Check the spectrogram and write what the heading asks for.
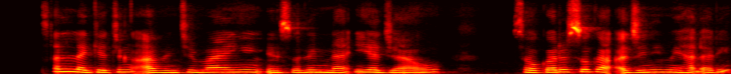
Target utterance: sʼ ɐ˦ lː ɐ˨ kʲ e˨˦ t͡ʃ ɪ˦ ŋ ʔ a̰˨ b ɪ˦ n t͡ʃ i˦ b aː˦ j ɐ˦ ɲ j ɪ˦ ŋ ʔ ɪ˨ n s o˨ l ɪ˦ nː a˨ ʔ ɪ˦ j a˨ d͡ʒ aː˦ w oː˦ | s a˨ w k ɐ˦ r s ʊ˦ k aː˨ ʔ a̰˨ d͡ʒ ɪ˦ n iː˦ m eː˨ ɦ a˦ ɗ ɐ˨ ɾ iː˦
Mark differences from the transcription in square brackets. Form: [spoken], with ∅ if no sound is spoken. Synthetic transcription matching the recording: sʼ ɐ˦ lː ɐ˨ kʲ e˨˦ t͡ʃ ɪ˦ ŋ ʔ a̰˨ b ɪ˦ n t͡ʃ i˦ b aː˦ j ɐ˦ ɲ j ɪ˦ ŋ ʔ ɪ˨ n s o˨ l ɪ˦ nː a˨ ʔ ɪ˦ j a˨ d͡ʒ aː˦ w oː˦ | s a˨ w k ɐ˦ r s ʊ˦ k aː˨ ʔ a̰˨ d͡ʒ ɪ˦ n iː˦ m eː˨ ɦ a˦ ɗ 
